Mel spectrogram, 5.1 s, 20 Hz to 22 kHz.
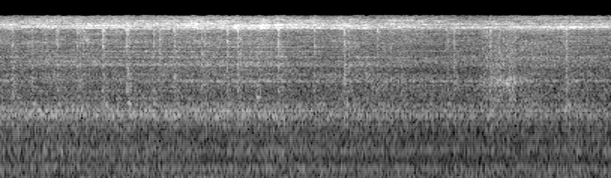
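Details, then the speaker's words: Coleman 414 Powerhouse dual-fuel stove, sat about two years with old fuel in the tank, primed and running: a steady, even hissing roar with no sputter, popping or surging, normal burner operation. "and uh this is the old fuel is in the tank and everything it just fired right up so anybody that says these old Coleman are unreliable I don't know about that"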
